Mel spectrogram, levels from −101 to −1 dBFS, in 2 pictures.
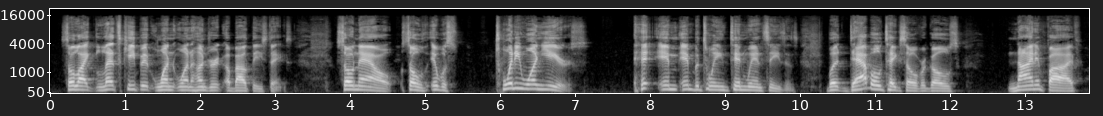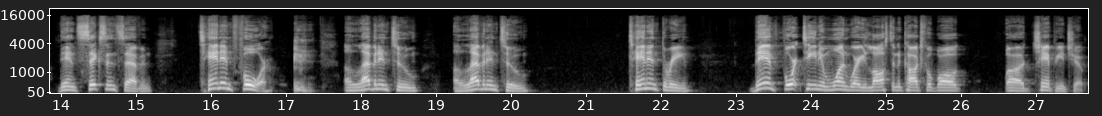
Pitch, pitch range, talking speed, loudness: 155 Hz, 130-185 Hz, 130 wpm, -20 LUFS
